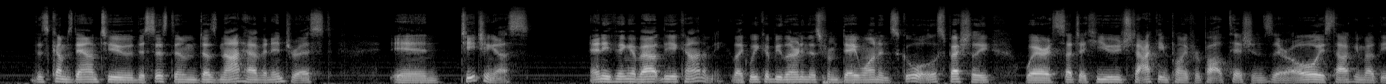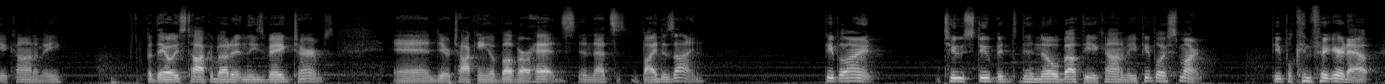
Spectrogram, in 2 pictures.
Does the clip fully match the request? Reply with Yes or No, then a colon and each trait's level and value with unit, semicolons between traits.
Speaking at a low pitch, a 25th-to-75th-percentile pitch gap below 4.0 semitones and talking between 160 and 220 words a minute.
Yes: low, 110 Hz; average, 3.1 semitones; average, 180 wpm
